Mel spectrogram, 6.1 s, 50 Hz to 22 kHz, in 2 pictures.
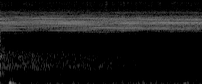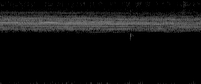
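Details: Cicada buzzing on a summer nature trail at Sebasco, Maine, in August 2022: a steady, even high-pitched hiss holding without a break the whole time, with a few faint clicks underneath.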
